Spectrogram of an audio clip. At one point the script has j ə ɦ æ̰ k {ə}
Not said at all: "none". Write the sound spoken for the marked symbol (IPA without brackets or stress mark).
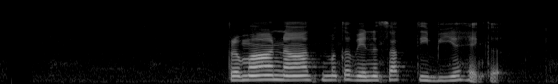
ə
